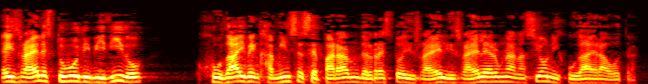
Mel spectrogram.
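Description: Male pastor, fairly high voice, emphatic sermon delivery, repeats key words, calls for amens. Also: steady tone, a little fast.

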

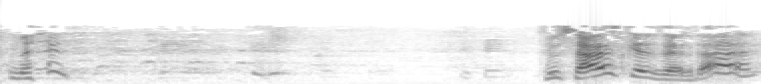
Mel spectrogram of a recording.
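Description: A man's voice: extremely high pitch, wildly swooping pitch, slow pace, slightly rough. A man preaching a blunt, teasing sermon in a church, calling out his congregation, in a dull lo-fi recording. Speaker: pastor.

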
